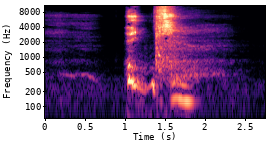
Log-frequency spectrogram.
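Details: Person mostly recovered after a week-long cold: soft intake of breath, then a sharp, forceful single sneeze with brief voiced trailing sound; sneeze.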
